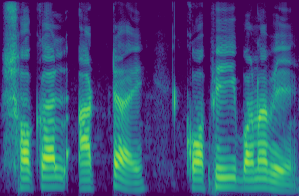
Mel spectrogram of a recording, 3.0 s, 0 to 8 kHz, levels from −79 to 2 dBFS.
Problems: none marked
